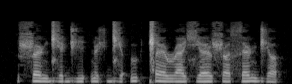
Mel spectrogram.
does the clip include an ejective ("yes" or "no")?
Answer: no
